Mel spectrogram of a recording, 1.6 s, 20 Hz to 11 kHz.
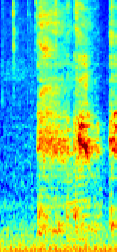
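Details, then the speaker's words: Simulated EMS competition scenario, a male patient with pneumonia and septic shock who is short of breath and given 2 g of an antibiotic; his cough has been getting worse. "he's he's kind of been coughing a little worse here"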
